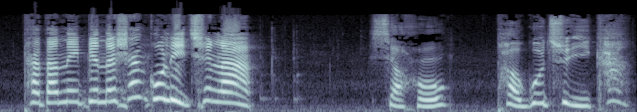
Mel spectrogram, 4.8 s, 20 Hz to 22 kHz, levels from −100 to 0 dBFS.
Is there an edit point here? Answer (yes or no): yes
